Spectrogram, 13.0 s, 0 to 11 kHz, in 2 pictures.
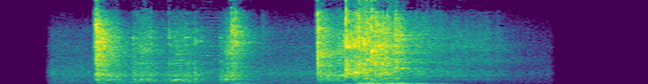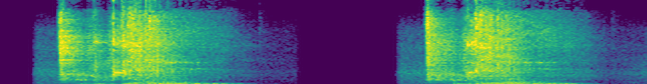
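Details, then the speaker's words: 1980s third-gen Camaro Z28, 305 H.O. V8 with carburetor, after fuel system overhaul, on starter fluid and gravity-feed jar: three tries each crank, catch and rev a couple seconds then die; fuel starvation. "All right. So, the first attempt was a failure."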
